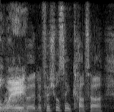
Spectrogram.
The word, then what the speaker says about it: Qatar: Issue, and also called on Israel Qatar, I think it's pronounced officially Qatar.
